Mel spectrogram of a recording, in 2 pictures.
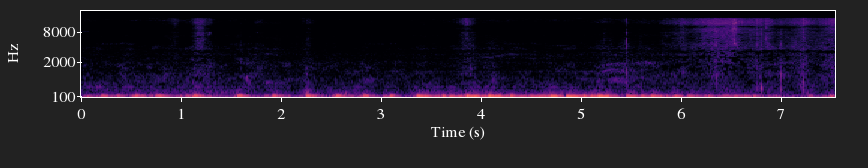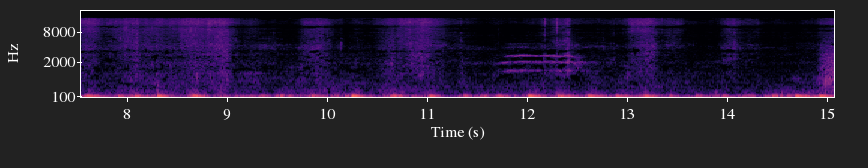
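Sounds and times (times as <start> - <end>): low pulsing rumble on microphone: 0.0 - 15.0
grass and undergrowth rustling: 5.8 - 15.0.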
